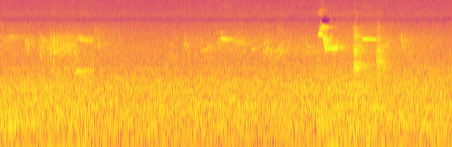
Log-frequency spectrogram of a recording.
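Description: Faint songbird chirps over a steady outdoor background hiss, with one clearer, falling call about six and a half seconds in.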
